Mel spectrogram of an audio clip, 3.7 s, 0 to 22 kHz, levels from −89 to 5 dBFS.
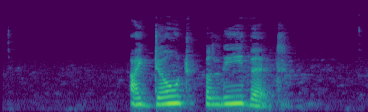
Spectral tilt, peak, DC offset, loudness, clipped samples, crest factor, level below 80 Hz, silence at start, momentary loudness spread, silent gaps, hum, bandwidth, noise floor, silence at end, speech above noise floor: -6.5 dB/octave; -8 dBFS; under 0.1%; -23 LUFS; under 0.1%; 18 dB; -66 dBFS; 1.3 s; 12 LU; none; none; 9 kHz; -69 dBFS; 0.85 s; 47 dB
